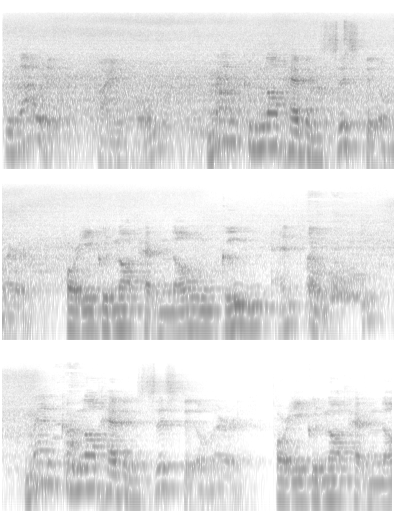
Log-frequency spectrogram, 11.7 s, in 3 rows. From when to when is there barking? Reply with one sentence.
The barking can be heard from 2.0 to 3.5 s and from 7.0 to 8.9 s.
